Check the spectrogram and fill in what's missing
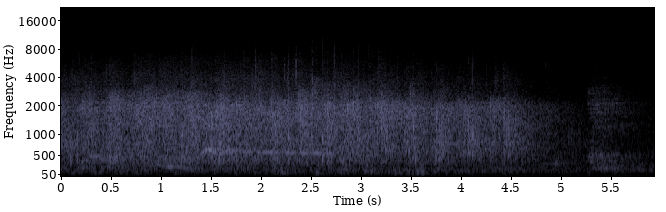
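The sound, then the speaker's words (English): A church audience gives a clap offering: sustained applause, a dense wash of many hands clapping steadily for about five seconds before thinning out and fading near the end. “I think that deserves a clap offering.”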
